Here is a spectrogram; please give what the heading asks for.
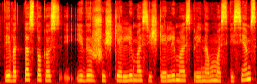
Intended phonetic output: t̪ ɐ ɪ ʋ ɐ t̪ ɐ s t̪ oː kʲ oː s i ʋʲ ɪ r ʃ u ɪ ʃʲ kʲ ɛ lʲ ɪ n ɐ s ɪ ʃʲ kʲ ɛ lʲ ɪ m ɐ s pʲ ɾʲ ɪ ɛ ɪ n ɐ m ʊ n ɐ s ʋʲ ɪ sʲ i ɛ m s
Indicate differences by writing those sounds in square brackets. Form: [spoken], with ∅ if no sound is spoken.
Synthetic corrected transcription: t̪ ɐ ɪ ʋ ɐ t̪ ɐ s t̪ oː kʲ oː s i ʋʲ ɪ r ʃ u ɪ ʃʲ kʲ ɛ lʲ ɪ [m] ɐ s ɪ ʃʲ kʲ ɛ lʲ ɪ m ɐ s pʲ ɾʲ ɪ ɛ ɪ n ɐ m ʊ [m] ɐ s ʋʲ ɪ sʲ i ɛ m s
